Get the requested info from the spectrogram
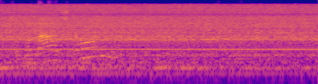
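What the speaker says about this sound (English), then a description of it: "Vacuum cleaner's on" A household vacuum cleaner runs steadily in a workshop before leather skiving with a Dremel drill, a constant whirring drone with a thin tonal whine and no pauses.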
